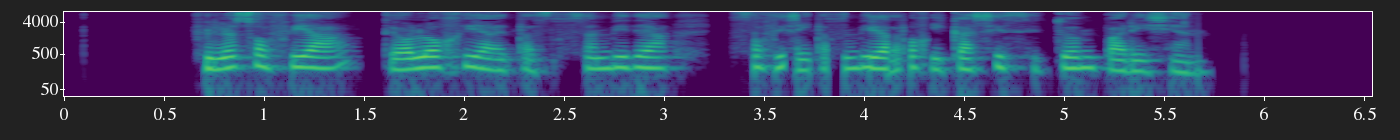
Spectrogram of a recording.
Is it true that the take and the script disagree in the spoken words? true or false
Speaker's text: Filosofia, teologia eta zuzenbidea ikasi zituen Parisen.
true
